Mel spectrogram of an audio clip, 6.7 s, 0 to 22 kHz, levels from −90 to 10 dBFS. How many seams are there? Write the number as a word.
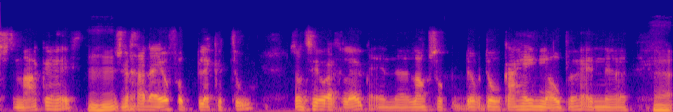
two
